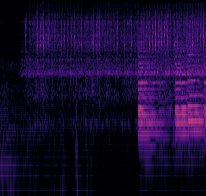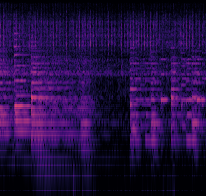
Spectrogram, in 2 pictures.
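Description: A cartoon film projector starts running with a steady whir and fine rapid clatter. About three seconds in, music comes in over it in short, loud chords that break off and start again.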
